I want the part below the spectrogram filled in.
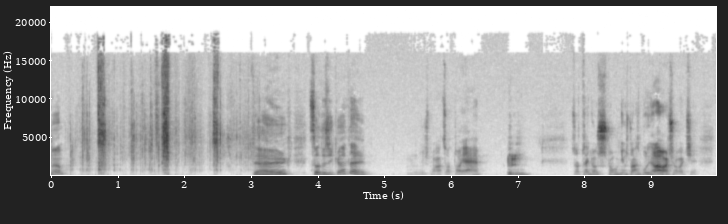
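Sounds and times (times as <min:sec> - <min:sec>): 
speech: 0:00.0 - 0:00.4, 0:03.0 - 0:04.8, 0:05.6 - 0:09.9
wrapping paper crinkling and tearing as a package is unwrapped: 0:00.0 - 0:03.2.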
